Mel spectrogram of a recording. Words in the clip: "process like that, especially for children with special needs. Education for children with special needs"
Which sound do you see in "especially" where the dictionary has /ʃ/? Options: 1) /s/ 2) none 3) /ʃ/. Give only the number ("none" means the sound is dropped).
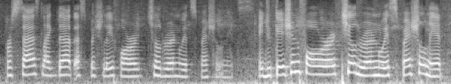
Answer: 3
